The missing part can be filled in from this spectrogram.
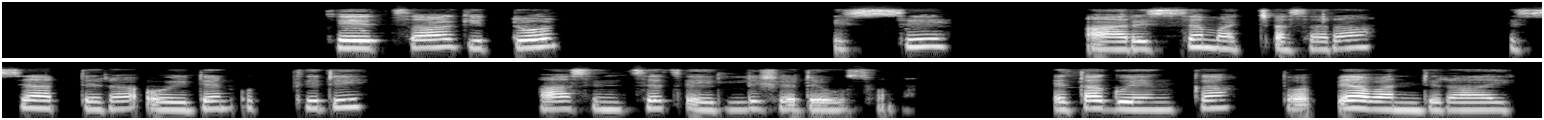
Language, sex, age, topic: Gamo, female, 25-35, government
